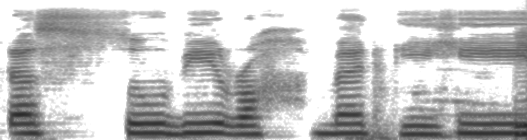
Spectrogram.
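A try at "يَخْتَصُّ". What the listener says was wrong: Yakh. Jangan yah. Yakh.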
